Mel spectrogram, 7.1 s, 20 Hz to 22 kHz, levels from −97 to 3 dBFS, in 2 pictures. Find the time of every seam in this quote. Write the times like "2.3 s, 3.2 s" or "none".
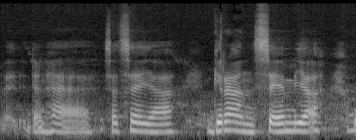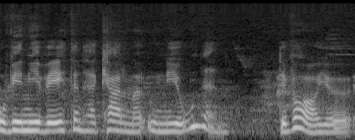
none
